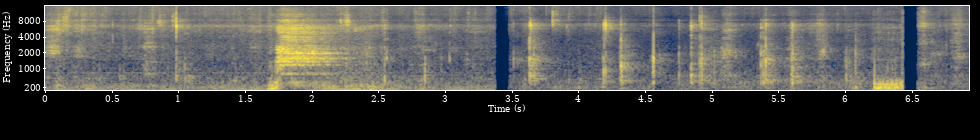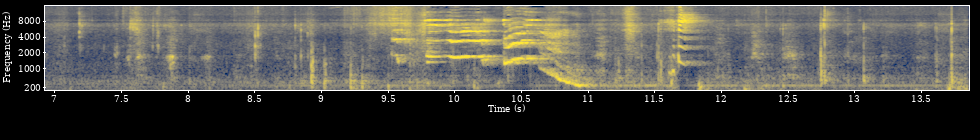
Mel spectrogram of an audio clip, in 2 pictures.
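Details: Two-month-old puppies indoors, playing with their first squeaky toy; a short yelp early on, then a high whining squeal that slides downward near the end, amid pattering paws and scuffling.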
